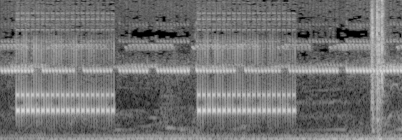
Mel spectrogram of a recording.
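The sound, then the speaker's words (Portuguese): A telephone ringing for a pre-dawn call: two bursts of trilling electronic ringing, each about a second long and separated by a pause, over a low steady hum, with a short click near the end. “De madrugada, Severina liga para sua sogra.”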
